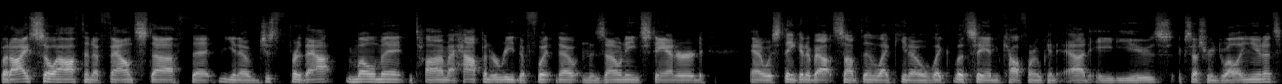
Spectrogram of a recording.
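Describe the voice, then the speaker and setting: Against a quiet background, a man speaks at a fairly quick pace and fairly low pitch with monotone, flat intonation. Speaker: real estate developer teaching a course. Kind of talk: lecture on a video call. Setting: video call. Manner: fast.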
